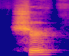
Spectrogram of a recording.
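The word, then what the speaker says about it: 诗: In Mandarin, Shir is how you say poetry.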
